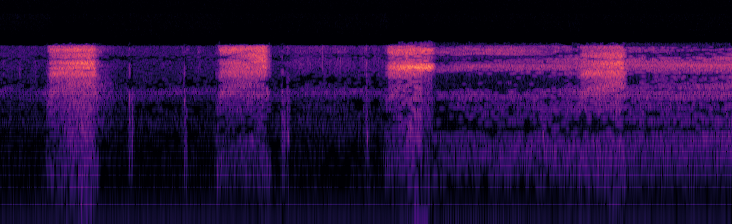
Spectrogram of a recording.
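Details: Nest birds hissing at a person's presence though they have not seen him, at an observed nest: harsh breathy hisses about half a second long, repeated every one to two seconds with quiet gaps and faint clicks between.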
